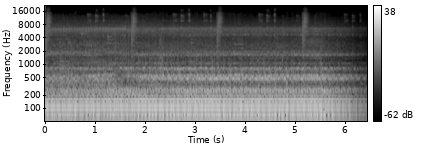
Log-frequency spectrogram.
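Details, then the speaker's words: 1987 Nissan 300ZX (Z31) after patching a fist-sized hole in the aftermarket over-axle exhaust pipe: deep, steady tailpipe rumble with no puffing or ticking from a leak; repair holds, exhaust sealed and healthy. "Obviously you can hear that the exhaust is coming out the back."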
